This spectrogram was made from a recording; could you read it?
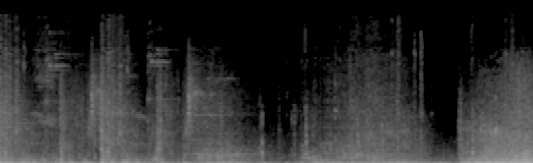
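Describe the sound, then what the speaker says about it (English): A heavy bowgun firing cluster bombs in Monster Hunter World Iceborne sends out a string of rapid, muffled explosive pops and mechanical clatter, loud and close, ending in a heavier burst. "Let's go ahead and get this cluster bombs going."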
